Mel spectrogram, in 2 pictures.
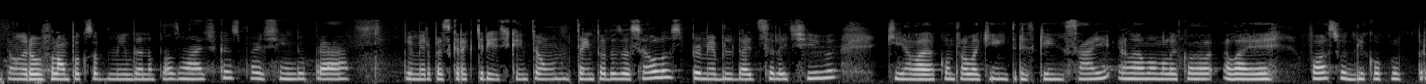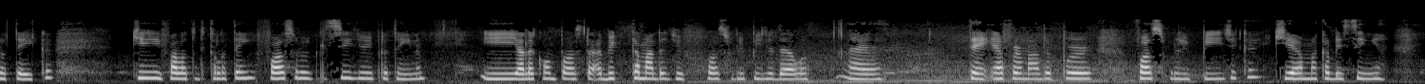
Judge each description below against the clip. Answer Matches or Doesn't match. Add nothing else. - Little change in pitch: Matches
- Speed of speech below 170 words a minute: Matches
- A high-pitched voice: Matches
